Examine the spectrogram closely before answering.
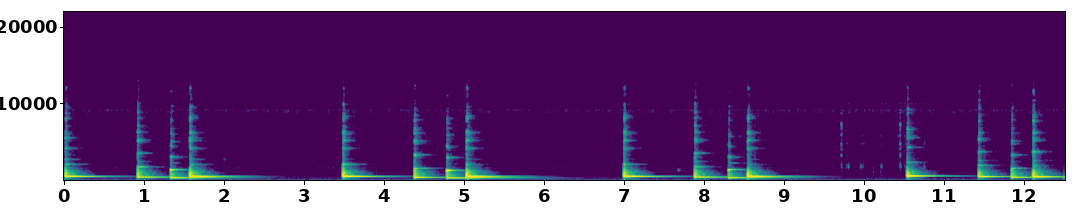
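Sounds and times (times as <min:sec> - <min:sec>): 
marimba: 0:00.0 - 0:02.6, 0:03.5 - 0:06.2, 0:07.0 - 0:09.6, 0:10.6 - 0:12.5.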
